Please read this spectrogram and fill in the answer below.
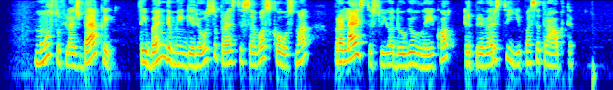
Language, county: Lithuanian, Alytus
